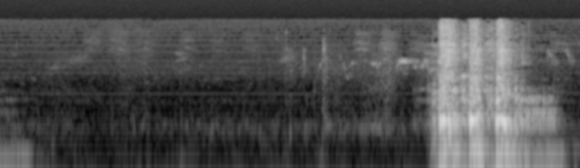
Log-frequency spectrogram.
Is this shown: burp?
no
